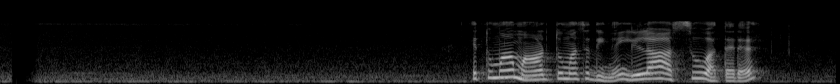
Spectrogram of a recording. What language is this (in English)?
Sinhala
